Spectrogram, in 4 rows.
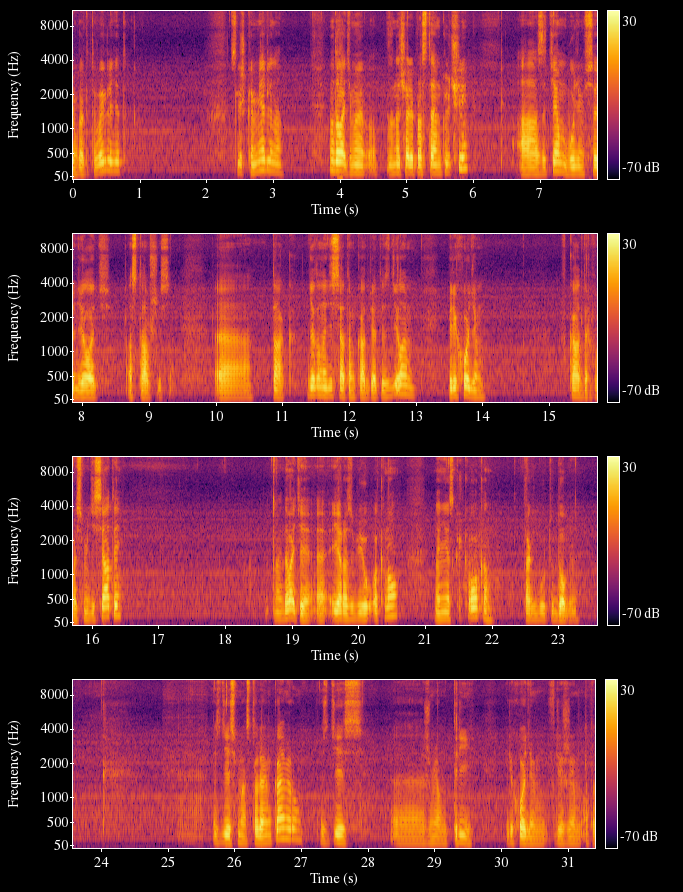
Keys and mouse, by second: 0.7 alt+a, 2.4 Escape, 8.0-9.8 drag, 19.9 t, 21.3-23.1 drag, 24.6-26.6 drag, 28.7 KP_3, 31.2-31.4 middle drag.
